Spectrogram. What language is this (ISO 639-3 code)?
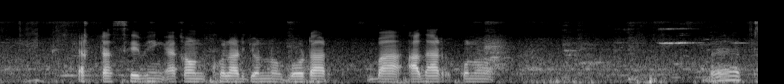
ben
